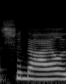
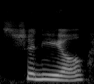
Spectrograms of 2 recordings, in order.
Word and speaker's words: chenille: like today years old when I learned that chenile is pronounced Chenille so thank you for correcting me on that um Chenille plushies if you're new here welcome I make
